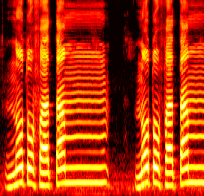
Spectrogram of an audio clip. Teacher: اب آگے دیکھیے گا، یہاں تا پر 2 زبر کی تنوین لگی ہوئی ہے اور میم مشدد ہے، تو ہم نے تا کو میم کے ساتھ جوائنٹ کر دینا ہے، ملا کر پڑھنا ہے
